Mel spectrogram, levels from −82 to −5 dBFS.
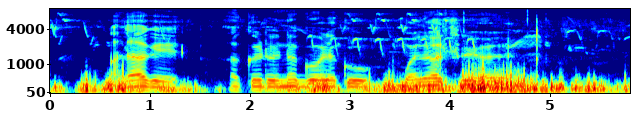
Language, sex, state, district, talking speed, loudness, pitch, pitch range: Telugu, male, Andhra Pradesh, Sri Satya Sai, 40 wpm, -19 LUFS, 90 Hz, 90-95 Hz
